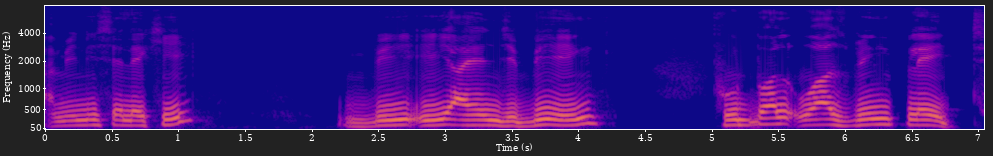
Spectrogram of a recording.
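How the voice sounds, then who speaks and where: A Bengali-accented male English grammar teacher gives a bilingual instructional lesson at an extremely unhurried pace. His mid-range voice is mellow, smooth and flat, and he deliberately dictates word by word, repeating phrases. The recording is dry with a dull lo-fi sound.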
